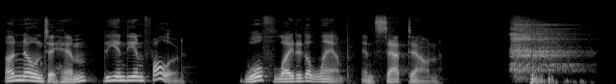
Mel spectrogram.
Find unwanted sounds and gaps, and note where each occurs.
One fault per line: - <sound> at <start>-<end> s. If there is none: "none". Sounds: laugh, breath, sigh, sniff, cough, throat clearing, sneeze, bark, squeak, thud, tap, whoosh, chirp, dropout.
- sigh at 5.1-6.0 s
